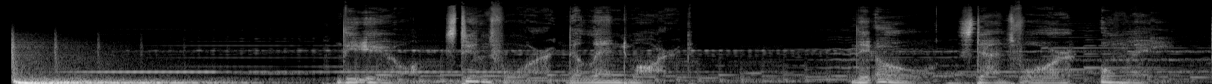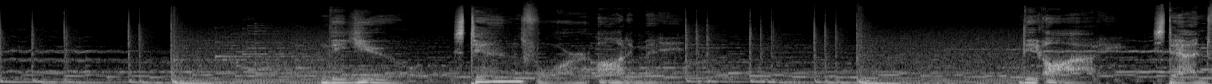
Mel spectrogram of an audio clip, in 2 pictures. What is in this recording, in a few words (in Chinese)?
英语男; 音乐节变形金刚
